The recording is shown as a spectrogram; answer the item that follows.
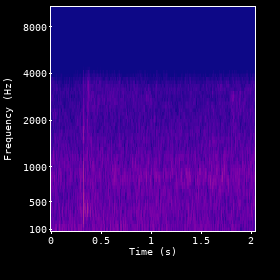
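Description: Steady low hum of the 1992 Chrysler LeBaron's 3.0-litre V6 idling, with one sharp click about a third of a second in.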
